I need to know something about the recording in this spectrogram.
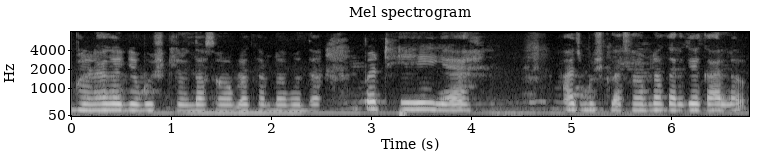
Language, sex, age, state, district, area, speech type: Dogri, female, 30-45, Jammu and Kashmir, Udhampur, rural, spontaneous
